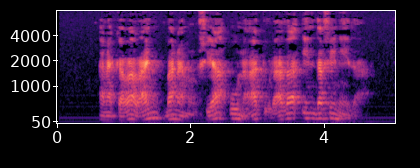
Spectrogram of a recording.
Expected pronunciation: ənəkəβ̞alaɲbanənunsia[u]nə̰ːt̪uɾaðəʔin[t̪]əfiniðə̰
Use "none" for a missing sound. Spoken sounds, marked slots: u, d̪

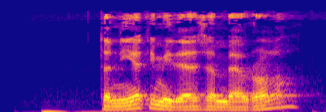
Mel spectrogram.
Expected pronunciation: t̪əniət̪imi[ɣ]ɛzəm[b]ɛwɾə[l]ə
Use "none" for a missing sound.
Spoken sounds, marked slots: ð, b, l

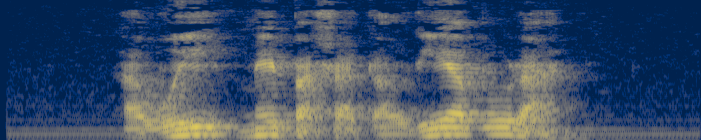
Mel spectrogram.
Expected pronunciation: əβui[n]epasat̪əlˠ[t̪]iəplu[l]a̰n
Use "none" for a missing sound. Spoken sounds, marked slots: m, d̪, ɾ

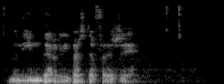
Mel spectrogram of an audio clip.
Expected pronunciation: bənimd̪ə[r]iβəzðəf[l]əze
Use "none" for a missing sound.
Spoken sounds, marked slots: r, ɾ

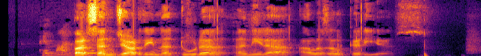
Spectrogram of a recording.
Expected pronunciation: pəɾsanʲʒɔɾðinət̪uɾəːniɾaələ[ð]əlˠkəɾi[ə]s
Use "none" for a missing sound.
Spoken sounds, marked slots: z, ə

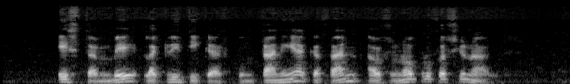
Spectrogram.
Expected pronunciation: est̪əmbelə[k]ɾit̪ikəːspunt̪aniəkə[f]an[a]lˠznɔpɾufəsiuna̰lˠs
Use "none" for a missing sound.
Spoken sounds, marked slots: k, f, ə

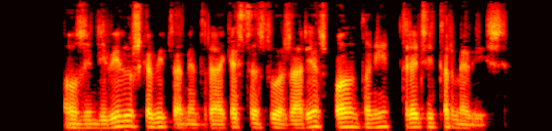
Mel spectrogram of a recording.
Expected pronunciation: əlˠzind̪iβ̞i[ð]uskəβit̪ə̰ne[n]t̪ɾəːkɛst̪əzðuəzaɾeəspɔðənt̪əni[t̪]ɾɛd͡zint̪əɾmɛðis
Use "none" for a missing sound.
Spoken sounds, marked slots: ð, n, t̪

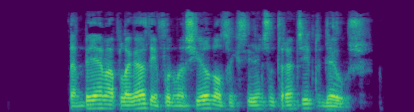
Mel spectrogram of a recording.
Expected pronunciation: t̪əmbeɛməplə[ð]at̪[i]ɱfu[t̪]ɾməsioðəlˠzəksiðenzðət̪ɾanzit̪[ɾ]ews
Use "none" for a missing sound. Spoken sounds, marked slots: ɣ, i, none, ʎ

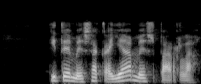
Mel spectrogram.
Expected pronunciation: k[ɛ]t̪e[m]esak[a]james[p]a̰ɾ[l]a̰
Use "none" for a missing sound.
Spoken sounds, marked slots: i, m, a, p, l

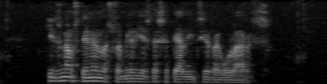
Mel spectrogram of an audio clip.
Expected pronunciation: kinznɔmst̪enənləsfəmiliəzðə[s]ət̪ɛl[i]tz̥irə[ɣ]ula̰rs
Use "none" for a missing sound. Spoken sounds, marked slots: s, i, ɣ

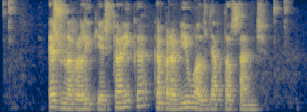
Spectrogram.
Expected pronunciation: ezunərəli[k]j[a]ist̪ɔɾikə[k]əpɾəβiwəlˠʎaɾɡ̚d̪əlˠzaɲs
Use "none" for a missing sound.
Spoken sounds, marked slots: k, ə, k

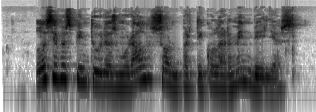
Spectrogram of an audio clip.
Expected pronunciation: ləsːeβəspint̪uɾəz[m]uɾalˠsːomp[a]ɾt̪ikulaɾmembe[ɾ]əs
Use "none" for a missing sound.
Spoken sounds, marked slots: m, ə, ʎ

